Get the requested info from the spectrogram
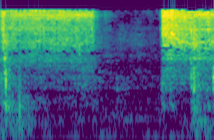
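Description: Compressed air hissing from a wipe packing machine's pneumatic valves and cylinders in two sharp-starting bursts. The first lasts about a second, and the second begins about one and a half seconds in.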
